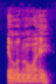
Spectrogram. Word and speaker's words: Illinois: I used to go when I lived in Anna, Illinois with the s is silent and in the southern Illinois.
